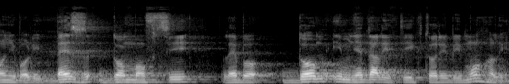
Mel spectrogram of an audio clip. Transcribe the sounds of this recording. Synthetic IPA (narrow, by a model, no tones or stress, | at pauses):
ɔɲibɔlibɛzd̪ɔmɔʊt͡si | lɛbɔd̪ɔmimɲɛd̪alit̪iːkt̪ɔɾiːbimɔɦli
